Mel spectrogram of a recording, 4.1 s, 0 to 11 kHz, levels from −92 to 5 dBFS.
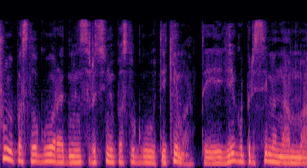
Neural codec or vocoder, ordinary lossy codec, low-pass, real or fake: codec, 16 kHz, 16 kbps, FunCodec, trained on LibriTTS, 50 frames a second; AAC, 48 kbps; 7.2 kHz; fake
